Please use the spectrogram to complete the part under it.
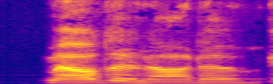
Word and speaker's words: Maldonado: Maldonado. It's a Puerto Rican last name. My father is Puerto Rican.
